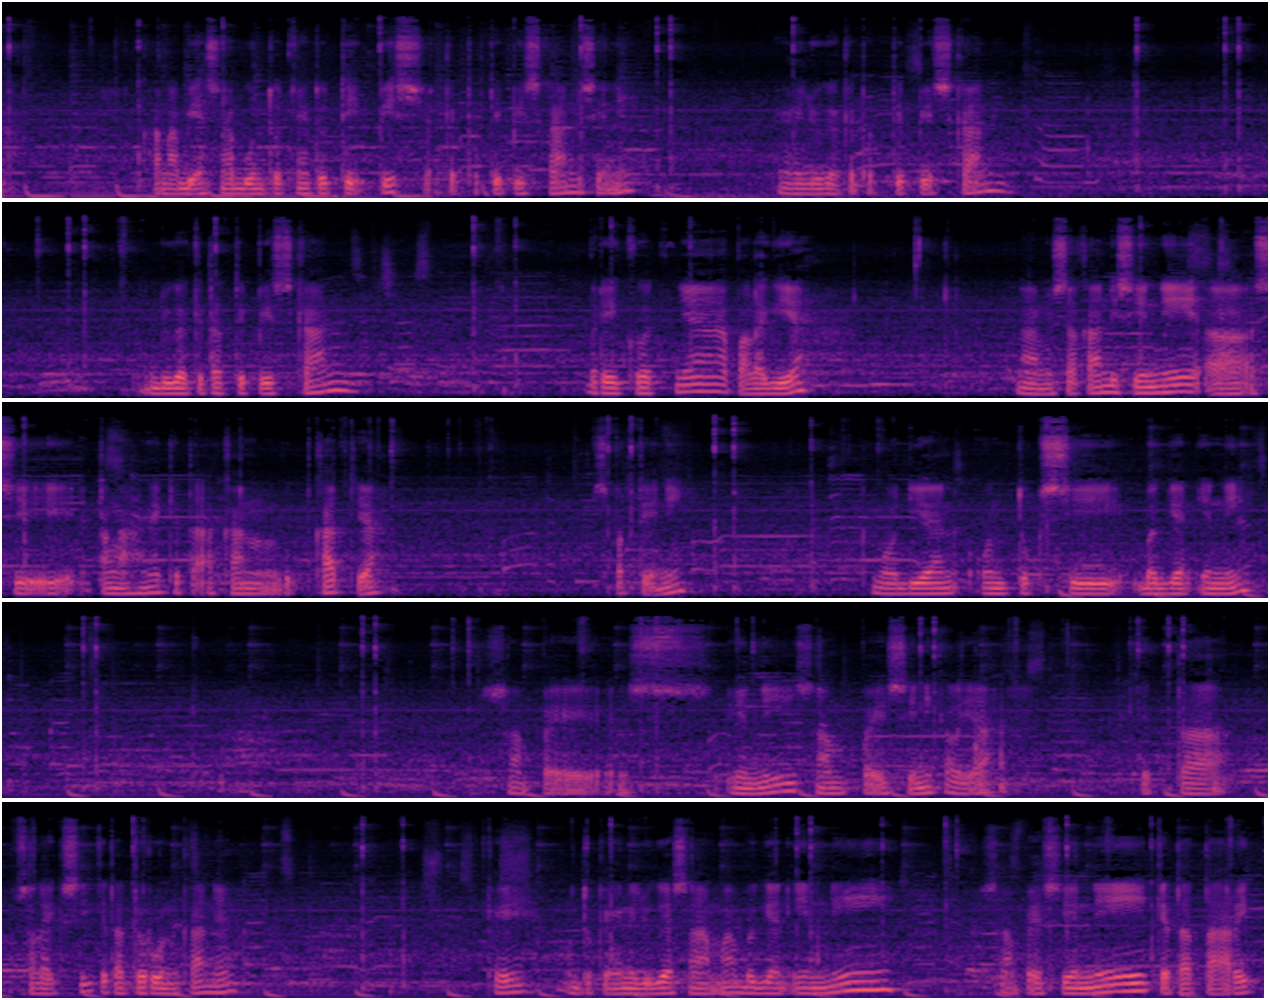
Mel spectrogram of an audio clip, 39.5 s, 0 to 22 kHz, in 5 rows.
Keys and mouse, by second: 0.9 middle click, 11.3 middle click, 12.3-15.1 middle drag, 15.6 middle click, 18.7 ctrl+r, 21.0-22.5 middle drag, 33.5 right click, 34.2-35.6 middle drag, 37.3 middle click, 38.9 middle click.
